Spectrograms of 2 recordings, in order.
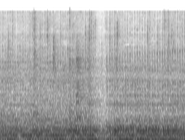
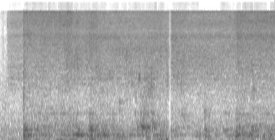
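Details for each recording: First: Zurn faucet, cold water side: steady low buzzing vibration continuing even with the handle fully off; cartridge has vertical play, worn cartridge to be replaced; pressure reducing valve thought fine. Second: Zurn faucet after cartridge replacement, no handle wiggle: water runs in a smooth steady hiss with no chatter, hammering or shudder; pure hot and cold, no cross mixing; normal flow.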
